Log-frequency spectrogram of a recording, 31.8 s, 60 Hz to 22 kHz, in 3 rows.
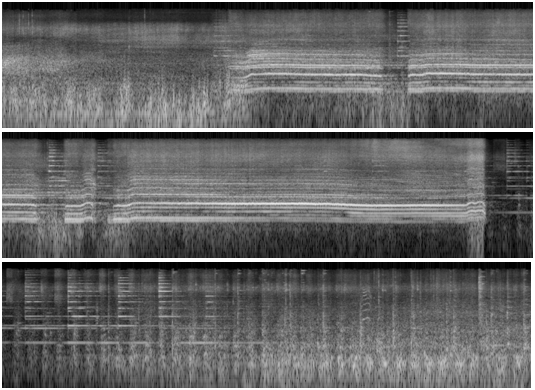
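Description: Wind noise on the microphone, then the steam whistle of Strasburg Rail Road No. 90, a 2-10-0 steam locomotive, blows the grade-crossing signal: two long blasts, a short one and a final long one, sounding several tones at once, cut off suddenly. After that the passenger coaches roll close by, their wheels clicking over the rail joints.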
